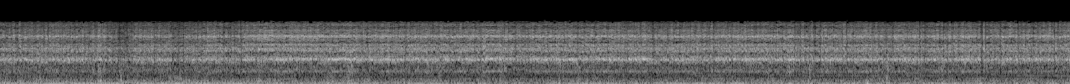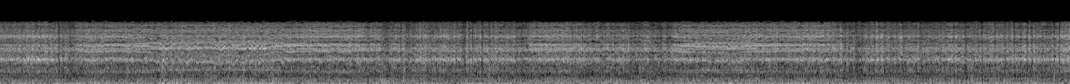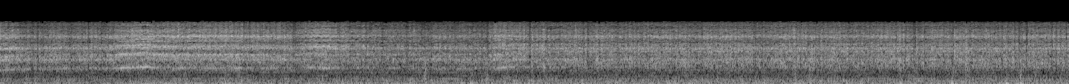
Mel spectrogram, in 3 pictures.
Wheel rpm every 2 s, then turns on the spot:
160, 160, 160, 160, 160, 160, 160, 160, 160, 160, 170, 190, 200, 220, 230, 240.
none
